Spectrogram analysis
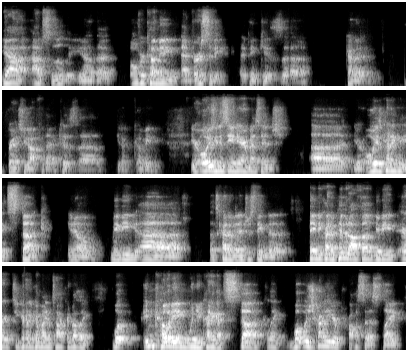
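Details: Adult male speaker; typical speech.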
